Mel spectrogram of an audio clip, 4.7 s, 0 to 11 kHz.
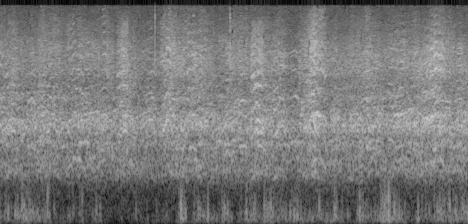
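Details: A large flock of snow geese in 2014 keeps up a dense, unbroken din of overlapping nasal, yelping honks, with no pauses.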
